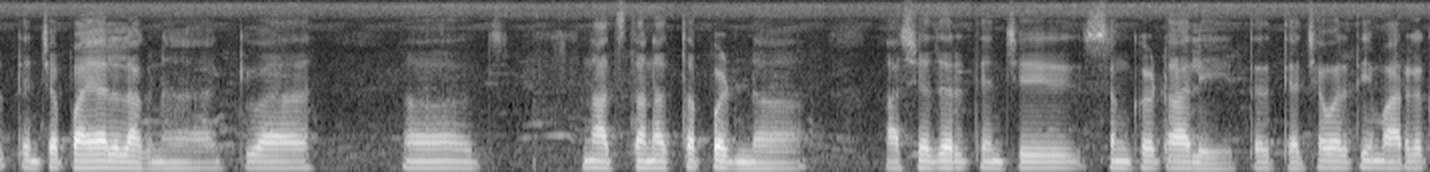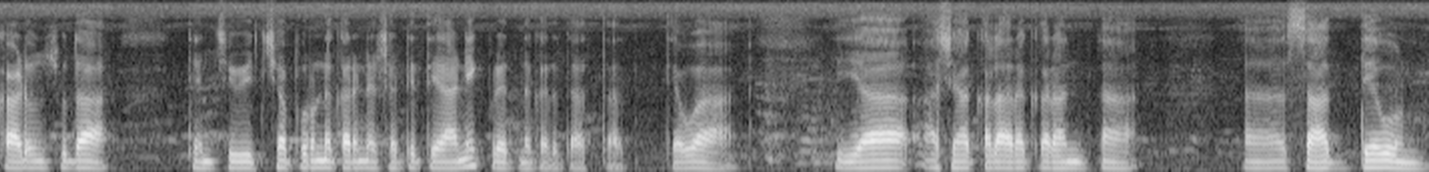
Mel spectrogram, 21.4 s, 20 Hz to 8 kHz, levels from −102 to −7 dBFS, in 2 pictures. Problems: constant background noise, background conversations at intervals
